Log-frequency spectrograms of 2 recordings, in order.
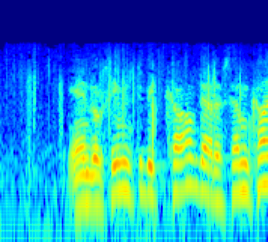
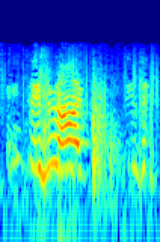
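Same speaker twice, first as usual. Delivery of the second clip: high, raised, frantic; desperate blame; 9 semitones higher, 4 dB louder than usual. Acted. Henry blaming the knife for Millie's death, frantic. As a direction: cry out against the cursed thing.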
